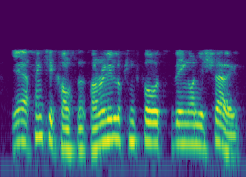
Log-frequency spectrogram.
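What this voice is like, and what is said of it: Yorkshire English accent. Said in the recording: “you're from the UK... somewhere called Yorkshire... I love your accent... Very English... your English accent”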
